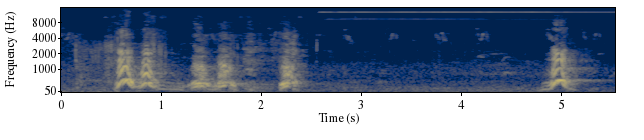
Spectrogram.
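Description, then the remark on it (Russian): A dog barks several times in a quick irregular burst, then falls silent before one final sharp bark near the end; the barks are clear, with no talking. “Этот пес проходил полностью все обучение с кинологом.”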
